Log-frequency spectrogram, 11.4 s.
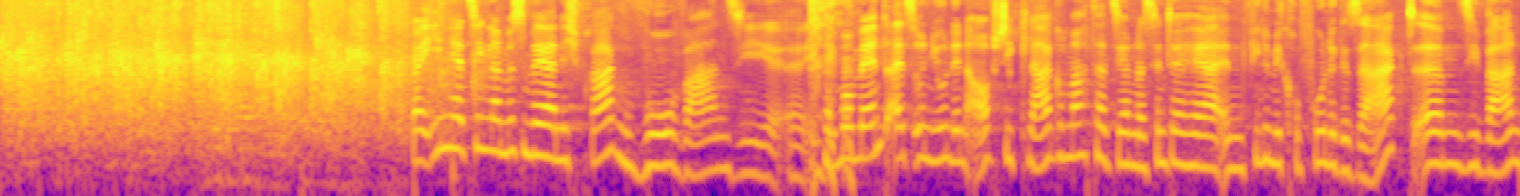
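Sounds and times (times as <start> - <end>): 
audience applause at a Union Berlin football club event: 0.0 - 3.6
speech: 3.1 - 11.3.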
